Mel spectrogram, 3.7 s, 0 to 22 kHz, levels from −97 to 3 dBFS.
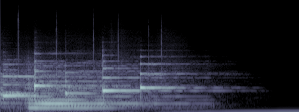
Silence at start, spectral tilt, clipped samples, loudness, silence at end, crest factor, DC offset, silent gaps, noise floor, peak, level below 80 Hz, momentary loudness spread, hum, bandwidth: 0 s; -8 dB/octave; under 0.1%; -32 LUFS; 1.2 s; 18 dB; under 0.1%; none; -76 dBFS; -14 dBFS; -72 dBFS; 13 LU; none; 12 kHz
